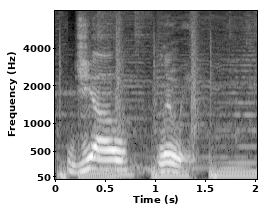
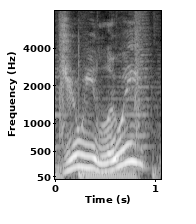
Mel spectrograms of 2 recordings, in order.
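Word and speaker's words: Jos Louis: not a moon pie joe louie and not as i once heard it called a jewie louie no i can understand screwing up on the joe though because it's spelled j-o-s it's a french thing it's a chocolate cream-filled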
